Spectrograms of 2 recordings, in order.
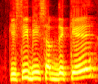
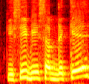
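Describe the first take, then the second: No difference in how they are said.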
